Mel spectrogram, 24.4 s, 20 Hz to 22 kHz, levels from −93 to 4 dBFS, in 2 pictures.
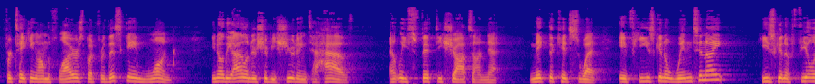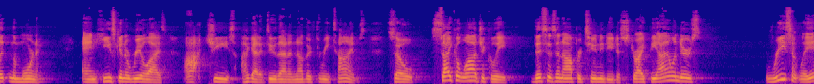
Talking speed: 160 wpm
